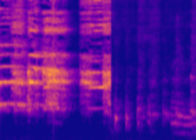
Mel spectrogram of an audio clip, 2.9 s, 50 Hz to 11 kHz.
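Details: Rooster crow recorded 28 June 2021: a strained, raspy, drawn-out crow with a brief break, followed by a series of short, lower clucks and chattering notes.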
